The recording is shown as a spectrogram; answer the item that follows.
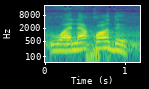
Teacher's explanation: دال ساکن ہے، کلکلا کریں. کلکلا کا مطلب ہے ہلا کر پڑھنا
